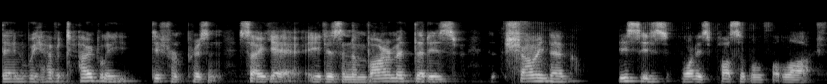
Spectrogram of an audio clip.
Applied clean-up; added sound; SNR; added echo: neural mask model DeepFilterNet 3.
